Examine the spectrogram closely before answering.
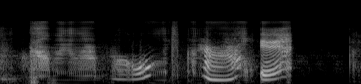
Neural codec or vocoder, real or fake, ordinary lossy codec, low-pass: codec, 16 kHz, 0.7 kbps, FocalCodec; fake; none; none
